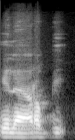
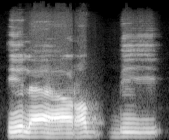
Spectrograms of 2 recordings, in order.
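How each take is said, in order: First: The final vowel of Rabbi is short. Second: The final vowel of Rabbi is long. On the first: The speaker calls it wrong. "enggak boleh" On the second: The speaker calls it right. "Rabbi di sini dibaca pan panjang"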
